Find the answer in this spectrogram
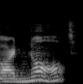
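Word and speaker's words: aren't: en I not you are not you ar fijaos es habitual que cometamos el error de la pronunciación que estamos comentando que es difícil que arent escrito así lo digamos arent pero es aren Okay He isn't She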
